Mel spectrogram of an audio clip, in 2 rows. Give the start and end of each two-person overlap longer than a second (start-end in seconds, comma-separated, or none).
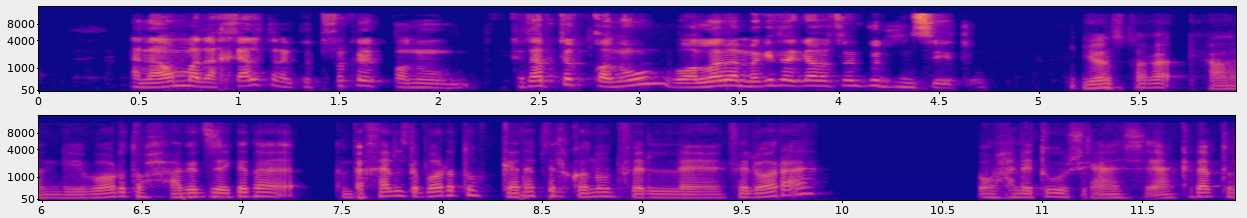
none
